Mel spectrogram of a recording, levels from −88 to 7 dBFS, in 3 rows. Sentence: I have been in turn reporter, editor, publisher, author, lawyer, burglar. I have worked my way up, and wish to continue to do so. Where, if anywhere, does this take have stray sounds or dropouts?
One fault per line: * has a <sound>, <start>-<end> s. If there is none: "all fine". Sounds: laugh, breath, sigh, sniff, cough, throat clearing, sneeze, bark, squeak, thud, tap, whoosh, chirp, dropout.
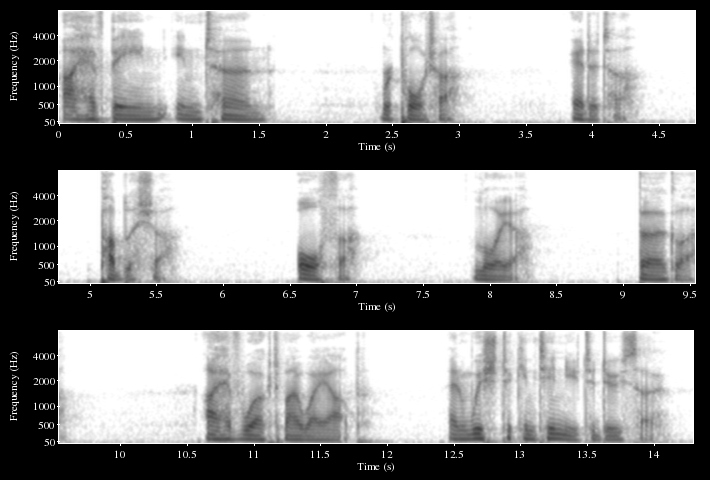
all fine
